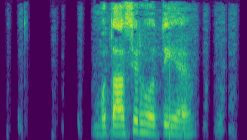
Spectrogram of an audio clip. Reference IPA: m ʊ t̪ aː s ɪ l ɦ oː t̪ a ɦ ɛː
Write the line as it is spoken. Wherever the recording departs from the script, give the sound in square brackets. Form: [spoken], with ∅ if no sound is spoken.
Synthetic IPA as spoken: m ʊ t̪ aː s ɪ [ɾ] ɦ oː t̪ [i] ɦ ɛː

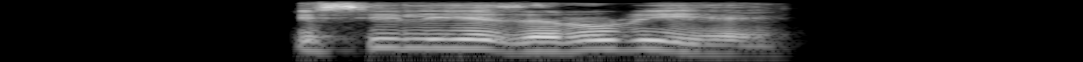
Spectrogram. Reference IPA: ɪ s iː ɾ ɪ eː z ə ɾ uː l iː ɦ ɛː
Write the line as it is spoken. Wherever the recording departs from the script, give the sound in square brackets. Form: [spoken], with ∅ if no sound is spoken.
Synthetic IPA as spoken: ɪ s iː [l] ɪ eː z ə ɾ uː [ɾ] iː ɦ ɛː

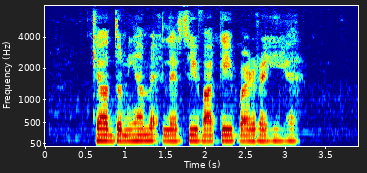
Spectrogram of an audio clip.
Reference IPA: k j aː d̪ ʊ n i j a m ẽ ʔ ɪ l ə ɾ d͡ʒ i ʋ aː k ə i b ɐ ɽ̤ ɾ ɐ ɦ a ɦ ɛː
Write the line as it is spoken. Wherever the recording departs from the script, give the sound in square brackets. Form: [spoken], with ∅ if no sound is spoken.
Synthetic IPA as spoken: k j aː d̪ ʊ n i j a m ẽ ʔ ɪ l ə ɾ d͡ʒ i ʋ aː k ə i b ɐ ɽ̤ ɾ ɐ ɦ [i] ɦ ɛː

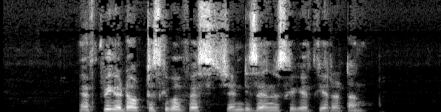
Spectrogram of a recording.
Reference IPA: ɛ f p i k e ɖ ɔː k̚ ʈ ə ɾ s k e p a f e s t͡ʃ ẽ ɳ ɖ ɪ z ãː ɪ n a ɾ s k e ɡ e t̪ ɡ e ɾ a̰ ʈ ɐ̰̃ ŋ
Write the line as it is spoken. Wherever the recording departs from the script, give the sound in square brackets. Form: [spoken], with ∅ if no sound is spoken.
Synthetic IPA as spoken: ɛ f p i k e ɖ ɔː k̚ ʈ ə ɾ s k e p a f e s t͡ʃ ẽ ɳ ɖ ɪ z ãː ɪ n [ə] ɾ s k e ɡ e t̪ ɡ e ɾ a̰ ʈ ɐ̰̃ ŋ

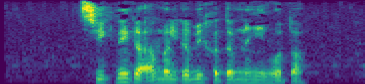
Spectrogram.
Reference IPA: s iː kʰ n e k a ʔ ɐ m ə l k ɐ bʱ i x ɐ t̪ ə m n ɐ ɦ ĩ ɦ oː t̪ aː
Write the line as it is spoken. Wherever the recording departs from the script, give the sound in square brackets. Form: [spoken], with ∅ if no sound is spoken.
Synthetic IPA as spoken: s iː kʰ n e k a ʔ ɐ m ə l k ɐ bʱ i x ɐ t̪ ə m n ɐ ɦ ĩ ɦ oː t̪ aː

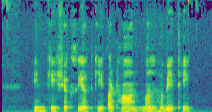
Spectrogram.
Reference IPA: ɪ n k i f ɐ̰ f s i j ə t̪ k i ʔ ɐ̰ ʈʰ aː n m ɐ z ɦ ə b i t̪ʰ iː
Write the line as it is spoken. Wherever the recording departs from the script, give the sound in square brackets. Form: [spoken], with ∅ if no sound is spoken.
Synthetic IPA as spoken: ɪ n k i [ʃ] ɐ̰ [x] s i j ə t̪ k i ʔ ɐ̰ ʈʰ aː n m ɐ z ɦ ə b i t̪ʰ iː

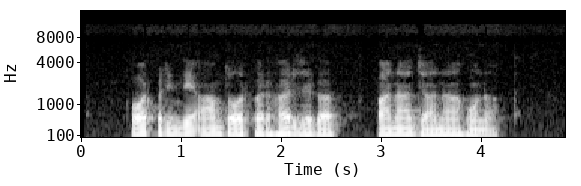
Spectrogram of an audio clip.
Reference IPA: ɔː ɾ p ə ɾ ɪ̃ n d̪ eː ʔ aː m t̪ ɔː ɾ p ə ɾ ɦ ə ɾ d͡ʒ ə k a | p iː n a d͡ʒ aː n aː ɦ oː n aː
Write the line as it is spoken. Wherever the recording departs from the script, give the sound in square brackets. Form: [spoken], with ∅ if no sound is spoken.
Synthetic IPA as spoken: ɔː ɾ p ə ɾ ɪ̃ n d̪ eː ʔ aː m t̪ ɔː ɾ p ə ɾ ɦ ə ɾ d͡ʒ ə [ɡ] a | p [aː] n a d͡ʒ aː n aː ɦ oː n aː

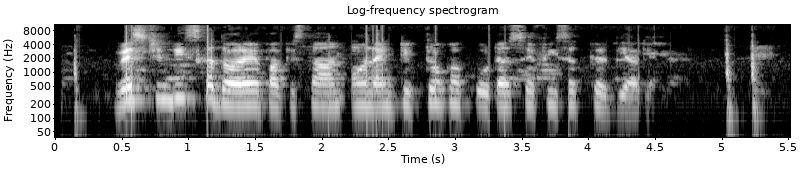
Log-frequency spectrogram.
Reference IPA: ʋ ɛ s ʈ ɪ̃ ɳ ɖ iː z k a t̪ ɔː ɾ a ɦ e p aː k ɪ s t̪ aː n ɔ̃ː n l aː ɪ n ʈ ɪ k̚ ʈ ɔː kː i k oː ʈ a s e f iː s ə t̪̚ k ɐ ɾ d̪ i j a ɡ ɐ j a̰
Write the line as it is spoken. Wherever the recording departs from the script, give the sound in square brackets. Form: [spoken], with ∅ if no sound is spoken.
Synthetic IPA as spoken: ʋ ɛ s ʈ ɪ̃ ɳ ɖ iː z k a [d̪] ɔː ɾ a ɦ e p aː k ɪ s t̪ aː n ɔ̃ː n l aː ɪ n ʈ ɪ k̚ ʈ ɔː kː [a] k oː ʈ a s e f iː s ə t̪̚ k ɐ ɾ d̪ i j a ɡ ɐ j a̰

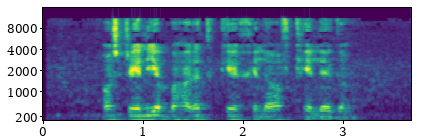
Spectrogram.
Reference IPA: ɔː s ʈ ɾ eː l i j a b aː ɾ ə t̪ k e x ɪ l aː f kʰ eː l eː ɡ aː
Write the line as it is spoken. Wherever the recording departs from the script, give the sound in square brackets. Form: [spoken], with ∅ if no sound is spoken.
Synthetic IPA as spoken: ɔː s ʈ ɾ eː l i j a b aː ɾ ə t̪ k e x ɪ l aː f kʰ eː l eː ɡ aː

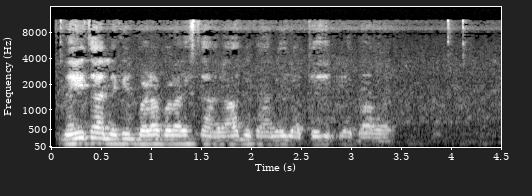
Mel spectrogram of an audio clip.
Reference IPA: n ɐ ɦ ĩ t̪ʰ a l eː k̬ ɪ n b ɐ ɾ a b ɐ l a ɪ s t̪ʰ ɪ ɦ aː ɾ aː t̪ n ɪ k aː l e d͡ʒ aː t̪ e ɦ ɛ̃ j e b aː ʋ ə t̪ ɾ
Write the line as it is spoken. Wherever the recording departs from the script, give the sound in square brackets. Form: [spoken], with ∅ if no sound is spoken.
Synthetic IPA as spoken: n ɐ ɦ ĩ t̪ʰ a l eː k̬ ɪ n b ɐ [ɽ] a b ɐ [ɽ] a ɪ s [t̪] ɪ ɦ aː ɾ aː t̪ n ɪ k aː l e d͡ʒ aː t̪ e ɦ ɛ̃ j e b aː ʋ ə [∅] ɾ

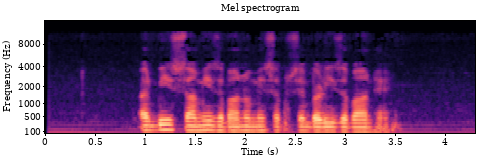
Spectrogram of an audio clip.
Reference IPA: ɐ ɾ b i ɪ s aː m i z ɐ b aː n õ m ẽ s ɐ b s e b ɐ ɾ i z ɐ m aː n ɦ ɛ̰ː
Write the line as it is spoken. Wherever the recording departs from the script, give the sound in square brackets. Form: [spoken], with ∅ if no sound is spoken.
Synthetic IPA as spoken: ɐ ɾ b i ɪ s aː m i z ɐ b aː n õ m ẽ s ɐ b s e b ɐ [ɽ] i z ɐ [b] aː n ɦ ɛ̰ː

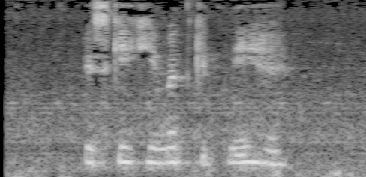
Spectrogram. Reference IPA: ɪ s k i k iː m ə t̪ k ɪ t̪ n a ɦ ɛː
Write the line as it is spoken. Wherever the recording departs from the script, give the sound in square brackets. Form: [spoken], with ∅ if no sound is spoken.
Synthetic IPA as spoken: ɪ s k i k iː m ə t̪ k ɪ t̪ n [i] ɦ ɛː

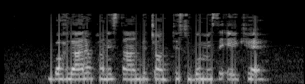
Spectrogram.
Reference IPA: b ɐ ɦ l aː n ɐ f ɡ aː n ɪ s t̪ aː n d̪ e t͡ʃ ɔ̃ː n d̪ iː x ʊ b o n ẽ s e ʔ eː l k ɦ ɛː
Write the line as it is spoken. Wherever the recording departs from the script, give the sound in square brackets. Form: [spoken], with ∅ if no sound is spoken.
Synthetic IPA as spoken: b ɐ ɦ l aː n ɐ f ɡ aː n ɪ s t̪ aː n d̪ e t͡ʃ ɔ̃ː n [t̪] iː [s] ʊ b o [m] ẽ s e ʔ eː [∅] k ɦ ɛː

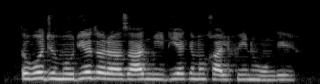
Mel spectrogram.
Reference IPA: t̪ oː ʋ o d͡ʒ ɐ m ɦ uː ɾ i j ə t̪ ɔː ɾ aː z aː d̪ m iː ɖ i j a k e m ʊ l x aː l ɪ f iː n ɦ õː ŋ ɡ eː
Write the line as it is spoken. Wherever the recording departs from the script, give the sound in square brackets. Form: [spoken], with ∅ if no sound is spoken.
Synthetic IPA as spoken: t̪ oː ʋ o d͡ʒ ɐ m ɦ uː ɾ i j ə t̪ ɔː ɾ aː z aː d̪ m iː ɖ i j a k e m ʊ [∅] x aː l ɪ f iː n ɦ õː ŋ ɡ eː

